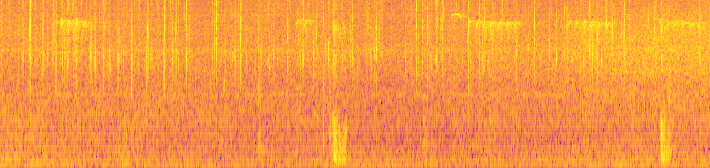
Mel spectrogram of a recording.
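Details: Several squirrels feeding on nuts in cold winter conditions, two crisp shell cracks about four seconds apart over a low bed of nibbling patter, with thin high bird whistles drifting in the background.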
